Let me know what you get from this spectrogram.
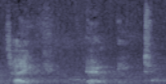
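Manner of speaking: normal talking voice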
